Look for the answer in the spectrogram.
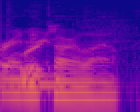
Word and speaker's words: Brandi Carlile: the Brandi Carlile, mm-hmm. is that how you say her name? – By the way, I forgive you. – Okay, yeah, by the way, I forgive you post. – Brandi Carlile, yeah.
